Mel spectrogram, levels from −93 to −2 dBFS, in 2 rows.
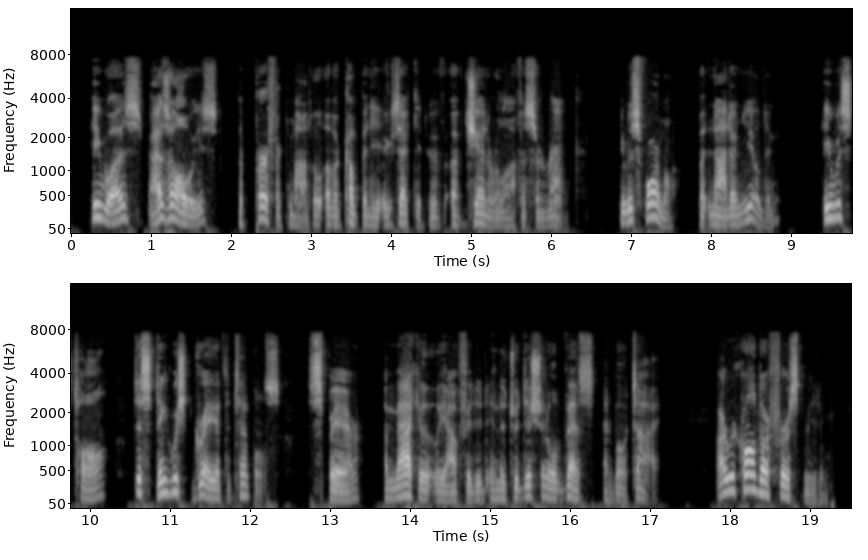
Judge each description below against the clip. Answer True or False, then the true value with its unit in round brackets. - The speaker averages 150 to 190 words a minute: False (135 wpm)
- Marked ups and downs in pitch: True (7.3 semitones)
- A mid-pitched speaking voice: False (115 Hz)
